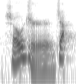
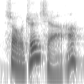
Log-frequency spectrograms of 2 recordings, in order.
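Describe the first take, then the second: First: It uses a common provincial tone pattern. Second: All three syllables take a third tone. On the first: This is how it is said in many provinces. "in many provinces" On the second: This is the dictionary form. "with three standard third tones"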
